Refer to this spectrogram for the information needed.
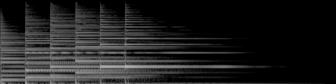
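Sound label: Ab Suspended 4th Sharp 5th chord, Guitar, Open G tuning; 18,21,18,18,21,18; down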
